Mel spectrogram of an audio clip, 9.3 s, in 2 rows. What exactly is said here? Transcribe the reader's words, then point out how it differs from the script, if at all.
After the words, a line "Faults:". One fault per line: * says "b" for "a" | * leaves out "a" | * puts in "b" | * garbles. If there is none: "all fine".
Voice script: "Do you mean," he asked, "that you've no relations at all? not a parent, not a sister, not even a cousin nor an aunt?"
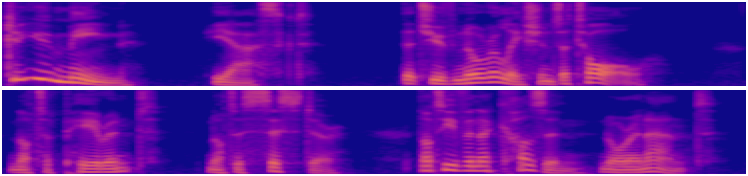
"Do you mean," he asked, "that you've no relations at all? not a parent, not a sister, not even a cousin nor an aunt?"
Faults:
all fine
